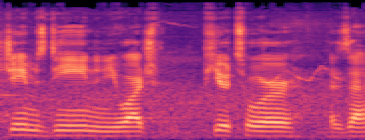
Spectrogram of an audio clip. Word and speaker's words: Piotr: I watched, like, you watch James Dean and you watch Piotr. Is that how I say his name? Piotr, yeah.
